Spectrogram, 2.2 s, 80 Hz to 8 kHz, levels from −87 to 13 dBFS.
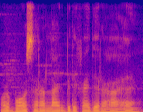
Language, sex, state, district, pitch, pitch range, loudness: Hindi, male, Arunachal Pradesh, Papum Pare, 115 Hz, 110-115 Hz, -15 LUFS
